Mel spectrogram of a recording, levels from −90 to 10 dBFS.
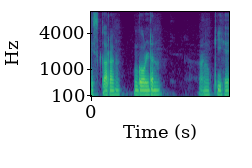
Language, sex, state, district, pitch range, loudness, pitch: Hindi, male, Bihar, Vaishali, 115-120 Hz, -21 LUFS, 115 Hz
